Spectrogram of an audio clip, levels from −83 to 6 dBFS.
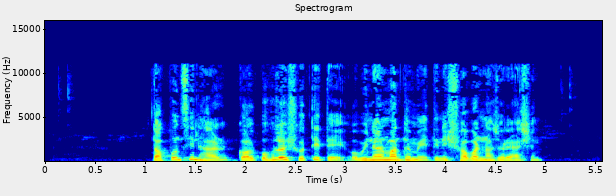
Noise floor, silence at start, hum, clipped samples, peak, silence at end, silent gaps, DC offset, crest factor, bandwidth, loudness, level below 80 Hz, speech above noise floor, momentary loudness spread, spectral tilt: -70 dBFS; 1.1 s; none; under 0.1%; -6 dBFS; 0.6 s; none; under 0.1%; 20 dB; 11.5 kHz; -24 LUFS; -52 dBFS; 47 dB; 7 LU; -5.5 dB/octave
